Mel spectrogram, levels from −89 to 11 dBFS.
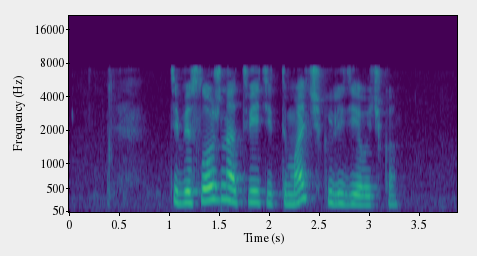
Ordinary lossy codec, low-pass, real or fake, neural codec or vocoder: none; 7.2 kHz; real; none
